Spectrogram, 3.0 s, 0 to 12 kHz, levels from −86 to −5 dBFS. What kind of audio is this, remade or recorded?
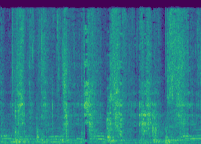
recorded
